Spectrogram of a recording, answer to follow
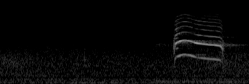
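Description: Faint background hiss, then near the end a single loud, high, clear animal cry that rises and falls slightly in pitch over about half a second.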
